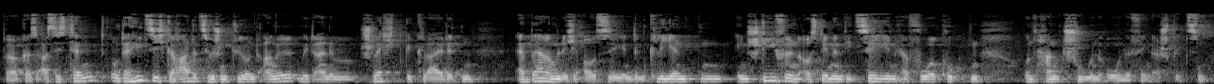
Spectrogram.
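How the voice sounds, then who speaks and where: A man narrating an audiobook in a measured, theatrical reading. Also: mid-range voice. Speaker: audiobook reader. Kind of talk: scripted narration. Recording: roomy echo.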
